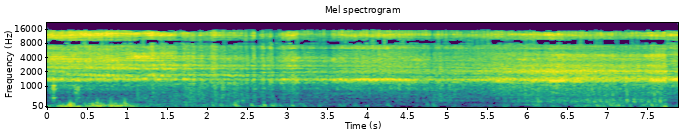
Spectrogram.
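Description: A remote control Swaraj 855 model tractor with an upgraded gearbox runs steadily, giving a continuous close mechanical whir with a faint ratcheting rattle throughout.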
